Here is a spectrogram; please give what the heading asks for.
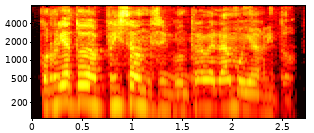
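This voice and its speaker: A man's voice: a little high, fast talker. A man narrating a fairy tale aloud, with small slips and restarts. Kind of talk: storybook reading. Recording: dull lo-fi recording.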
